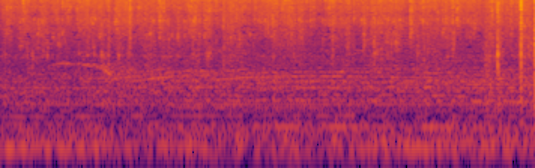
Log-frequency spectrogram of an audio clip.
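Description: Steady sound of running water, with a couple of sharp clicks about five seconds in as scissors cut into a plastic courier bag.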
